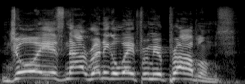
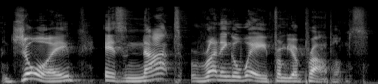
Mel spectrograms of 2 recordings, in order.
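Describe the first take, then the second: First: It is said loudly. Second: It is said at normal volume.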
